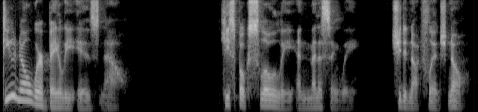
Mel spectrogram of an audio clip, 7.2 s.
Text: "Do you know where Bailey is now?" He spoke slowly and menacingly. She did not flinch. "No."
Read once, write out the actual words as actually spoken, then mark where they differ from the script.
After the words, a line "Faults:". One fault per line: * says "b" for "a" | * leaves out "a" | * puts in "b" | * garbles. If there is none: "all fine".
"Do you know where Bailey is now?" He spoke slowly and menacingly. She did not flinch. "No."
Faults:
all fine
